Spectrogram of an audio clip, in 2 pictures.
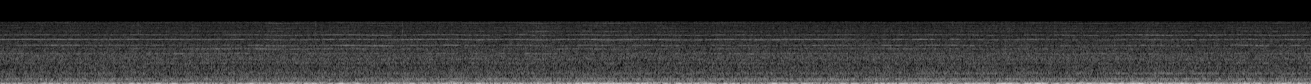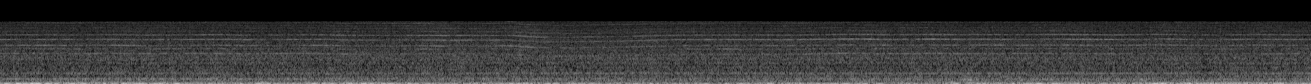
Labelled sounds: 15.0	15.6	vessel noise, 2.4 to 4.1 kHz
21.3	22.0	vessel noise, 1.6 to 5.7 kHz

